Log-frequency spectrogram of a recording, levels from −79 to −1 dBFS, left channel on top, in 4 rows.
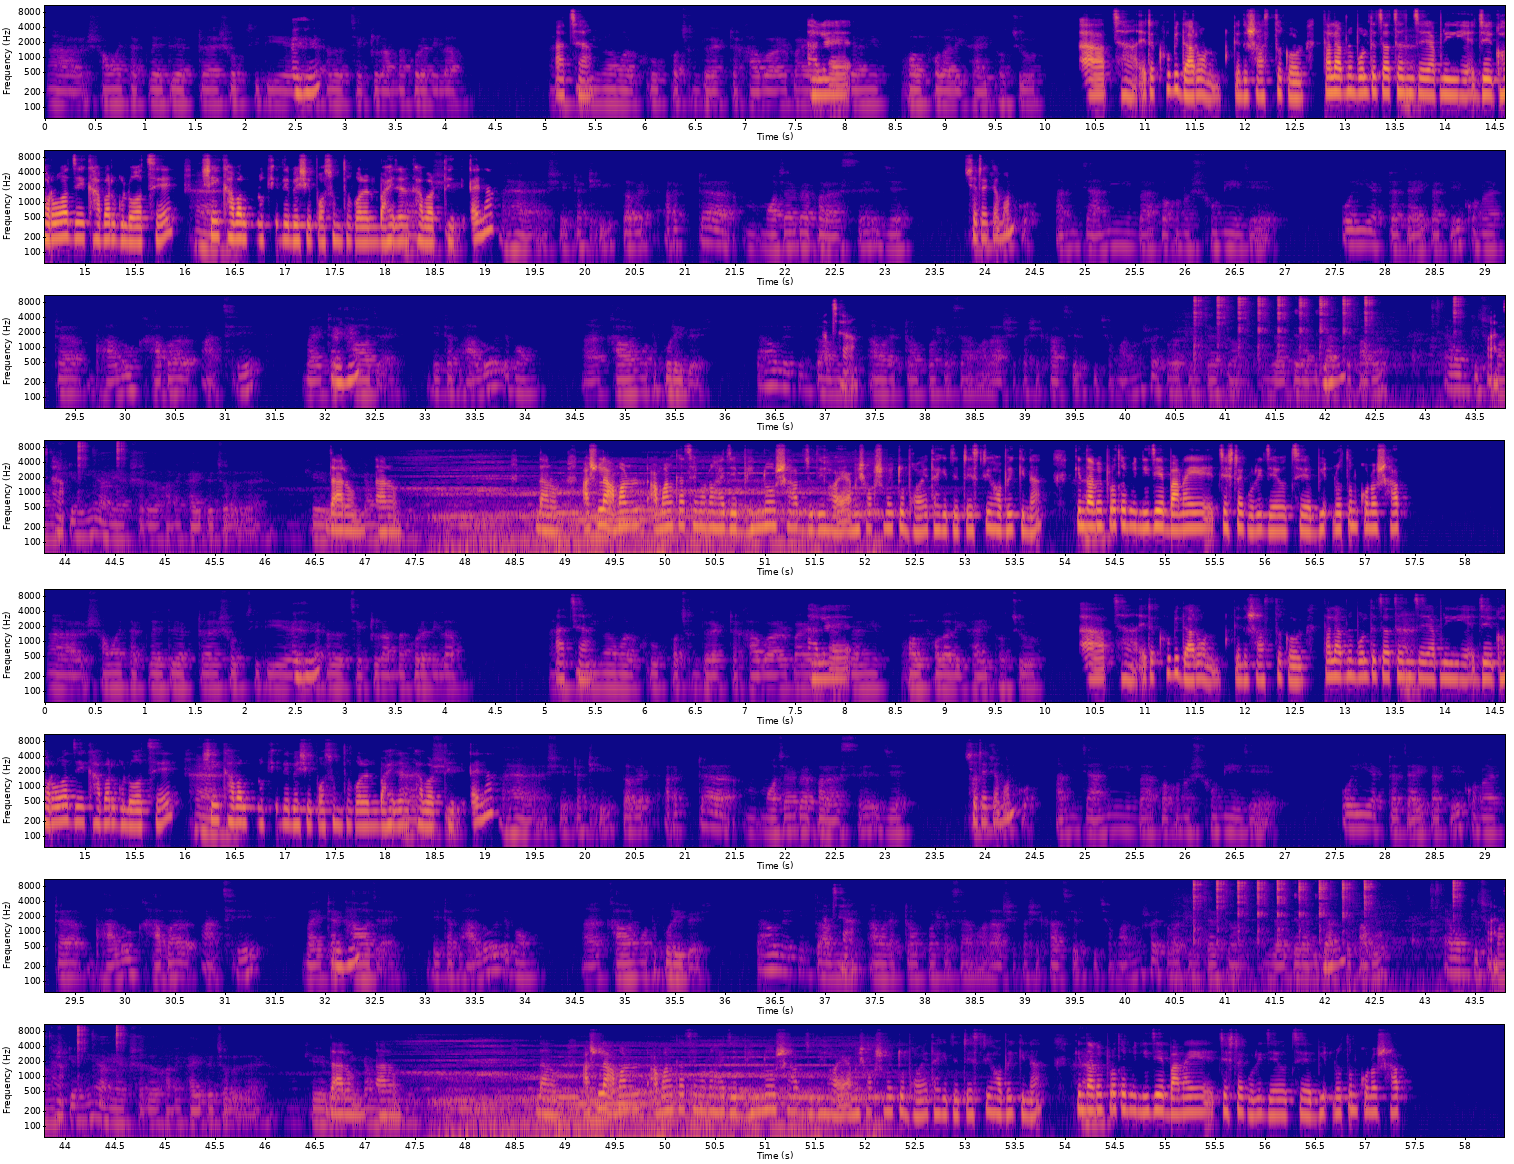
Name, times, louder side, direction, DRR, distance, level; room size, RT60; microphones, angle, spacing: voice 1, 0.0-4.2 5.0-9.9 13.5-13.8 16.0-16.5 18.1-18.8 19.1-23.2 23.8-24.4 24.7-26.9 27.6-31.5 31.8-32.7 33.0-34.1 34.6-35.8 36.3-47.5 54.1-54.5, equal, 20° right, 2.7 m, -46 dB
voice 2, 5.1-5.5 7.6-8.1 10.3-15.9 16.2-16.6 16.9-19.1 23.8-24.3 32.1-32.3 37.1-37.3 42.0-42.2 43.9-44.0 46.6-47.4 48.7-57.4, left 6 dB, 50° left, 0.5 m, -29 dB
sound 1, 40.4-45.7, right 3 dB, 55° right, 4.3 m, -38 dB
sound 2, 47.0-52.9, left 1 dB, 5° left, 2.1 m, -37 dB
11.0 x 8.2 x 2.5 m
head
